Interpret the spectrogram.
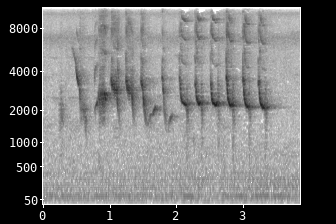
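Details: Common myna in non-stop song: a rapid, loud run of about a dozen sharp downslurred chirps, the first ones sweeping widely and the later ones repeated evenly at about two per second.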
